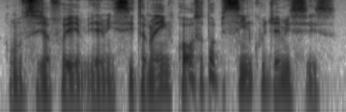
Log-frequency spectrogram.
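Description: A man's voice: deep voice, a little fast, creaky, warm tone. A man with a Brazilian accent hosting a casual podcast, reacting briefly and asking questions in an informal way. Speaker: podcast host. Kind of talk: casual interview chat.

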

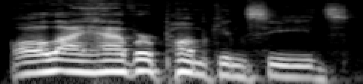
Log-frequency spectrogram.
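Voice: mid-range voice, measured pace, fairly bright tone, pitched above the performer's own voice. A storybook reader voicing a grumpy, self-important male pumpkin king in a huffy, boastful, theatrical manner. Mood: proud, bargaining. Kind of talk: animated children's storybook character reading.

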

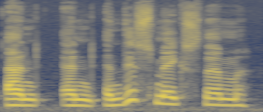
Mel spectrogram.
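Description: A man's voice: fairly high pitch, slow pace, dark tone, dry recording. A man speaking as an erudite guest scholar in an interview, explaining things with careful qualifications and self-corrections.

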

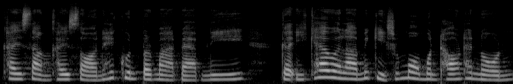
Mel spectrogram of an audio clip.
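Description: A woman's voice: on the high side, fairly quick, lightly acted. A woman reading as a curt young male doctor. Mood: scolding. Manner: cold, scolding, clipped.

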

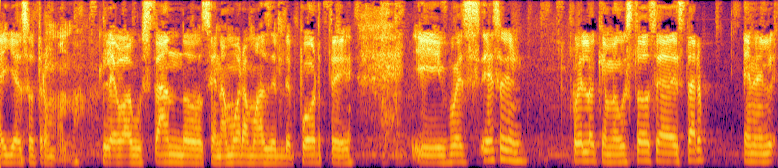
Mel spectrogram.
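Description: Young Mexican man over music, casually answering. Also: mid-range voice. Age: early 20s. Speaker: student athlete, interview guest.

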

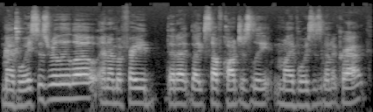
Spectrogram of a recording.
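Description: A woman's voice: lowish voice, fairly even intonation, a little fast, dark tone. Laughing young woman podcast co-host. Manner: laughs often, swears casually. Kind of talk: casual chat.

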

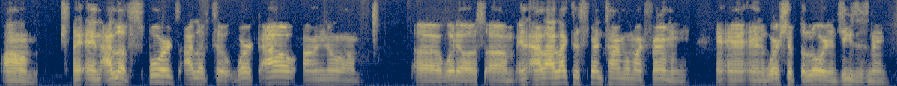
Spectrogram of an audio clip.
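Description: A man in his thirties from Southern California, a podcast guest telling his faith story in a halting way, with many ums and restarts. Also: mid-range voice, a bit bright, no echo, dull audio. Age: 30s. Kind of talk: casual faith testimony.

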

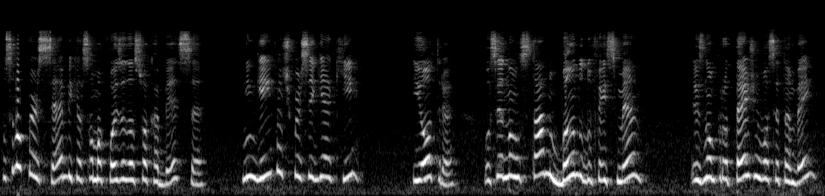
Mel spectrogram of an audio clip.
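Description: A woman's voice: very high-pitched, expressive, moderate pace. A woman acting in an audio drama as an earnest, hopeful friend who persuades and pleads. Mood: pleading, hopeful.

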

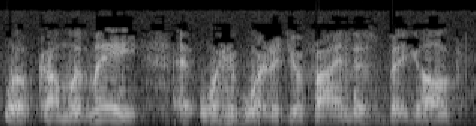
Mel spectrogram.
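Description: An actor playing a hearty, excitable husband in a 1970s radio drama, informal and exclamatory. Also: male voice, medium pitch, moderate pace, lightly acted. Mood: hearty, excited. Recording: noisy, tinny old radio broadcast recording.

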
